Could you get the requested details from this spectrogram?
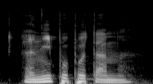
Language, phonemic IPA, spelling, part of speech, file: French, /i.pɔ.pɔ.tam/, hippopotame, noun, Fr-hippopotame.ogg
- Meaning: 1. hippopotamus 2. an overweight person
